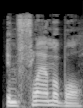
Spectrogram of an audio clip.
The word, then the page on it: inflammable: American English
